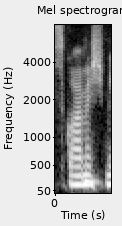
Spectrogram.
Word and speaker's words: Squamish: So go check her out, guys, Squamish Medium.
